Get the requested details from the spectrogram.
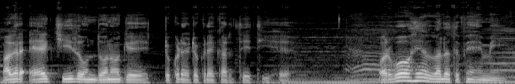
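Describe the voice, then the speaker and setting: A man talks at a medium pitch with ordinary pitch variation. Music plays in the background. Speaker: radio-style voice-over presenter. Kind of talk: motivational quotes narration.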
